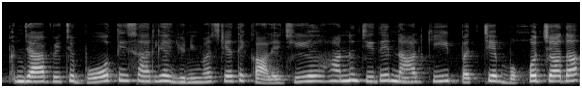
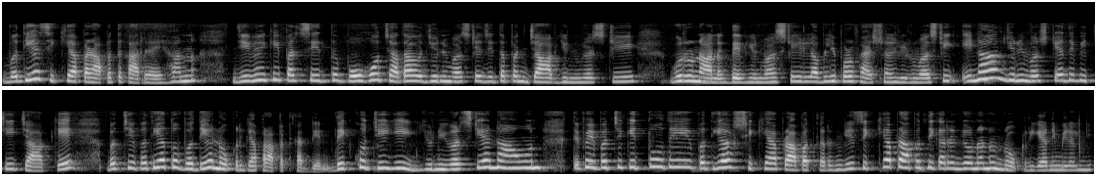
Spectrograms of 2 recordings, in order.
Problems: none marked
